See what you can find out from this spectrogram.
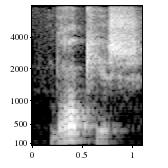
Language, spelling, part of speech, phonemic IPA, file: Dutch, brokjes, noun, /ˈbrɔkjəs/, Nl-brokjes.ogg
- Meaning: plural of brokje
